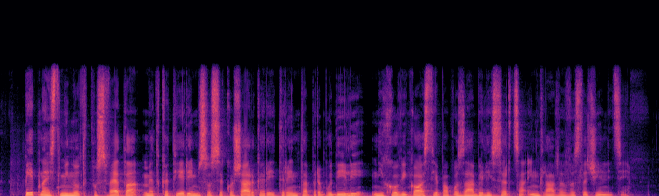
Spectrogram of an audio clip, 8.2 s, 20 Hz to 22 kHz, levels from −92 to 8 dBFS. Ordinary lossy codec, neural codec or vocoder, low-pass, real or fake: none; none; 14.4 kHz; real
